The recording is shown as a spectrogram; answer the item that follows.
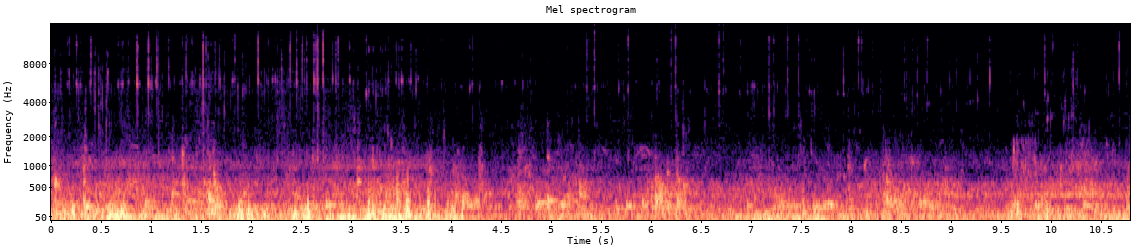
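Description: Wind rumbling on the microphone, with choppy water lapping at a small boat and scattered light ticks.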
